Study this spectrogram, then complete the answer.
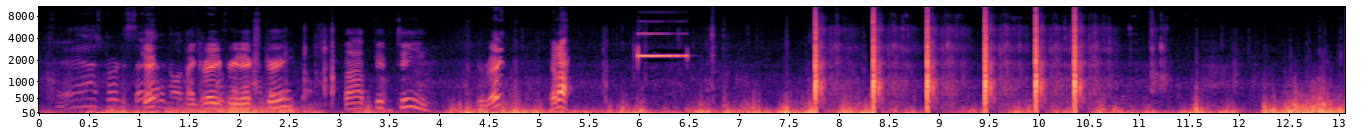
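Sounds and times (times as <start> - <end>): shot timer beep: 6.0 - 6.6
pistol shots: 7.8 - 10.7.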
